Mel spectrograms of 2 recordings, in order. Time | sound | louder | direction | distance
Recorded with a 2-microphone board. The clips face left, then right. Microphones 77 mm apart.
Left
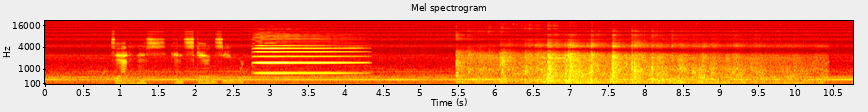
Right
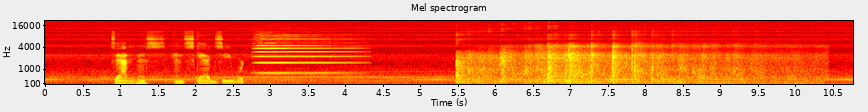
0.9 | a man speaking | right 5 dB | 35° right (ahead or behind) | ?
2.8 | a violin | left 15 dB | 85° left | ?
5.5 | running footsteps | even | 15° right (ahead or behind) | ?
